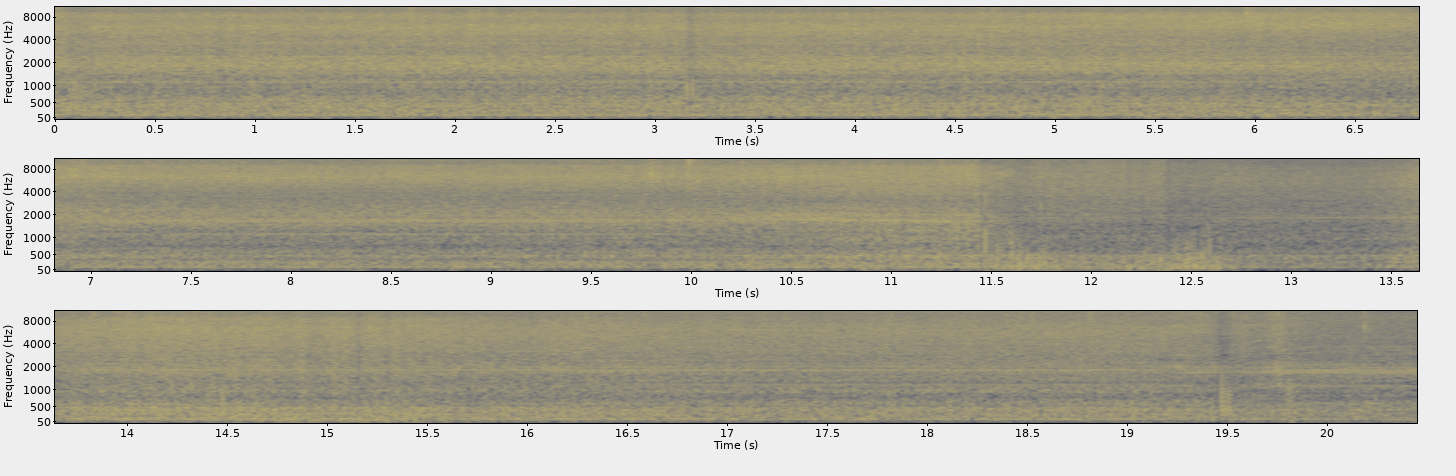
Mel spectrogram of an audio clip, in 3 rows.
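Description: Emerson Quiet Kool 19,000 BTU window air conditioner running, heard from its outdoor side: a rotary compressor's steady low hum under the even rush of the condenser fan, a mean-sounding compressor for a rotary. The sound is briefly muffled about twelve seconds in.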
